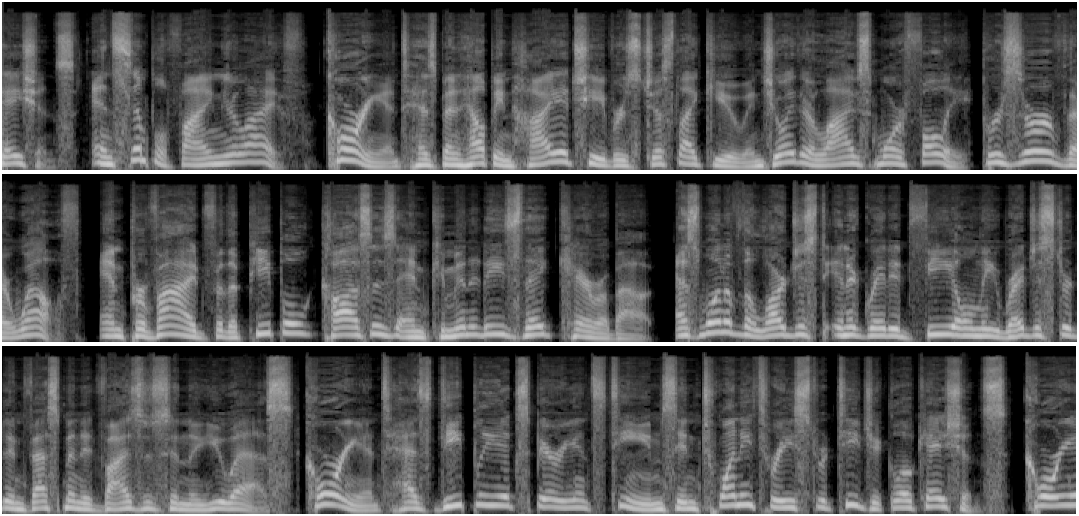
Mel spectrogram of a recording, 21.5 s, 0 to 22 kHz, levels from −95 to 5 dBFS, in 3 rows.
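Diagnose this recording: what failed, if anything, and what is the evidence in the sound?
Crude rate conversion at the sample-rate conversion stage: samples were simply repeated with no filtering, consistent with a 44.1 kHz to 48 kHz step. Throughout the speech, a gritty, inharmonic fizz trails louder and brighter syllables, sitting roughly 20 dB below the speech.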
